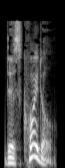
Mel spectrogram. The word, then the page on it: discoidal: British English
